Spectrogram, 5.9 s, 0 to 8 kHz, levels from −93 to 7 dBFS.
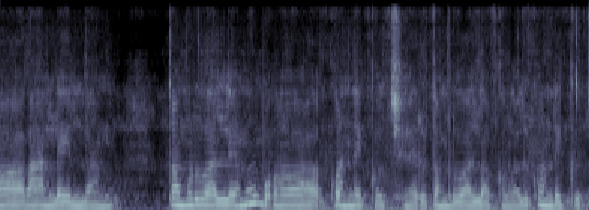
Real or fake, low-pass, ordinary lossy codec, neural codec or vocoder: fake; none; none; codec, 16 kHz, 4.8 kbps, FACodec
